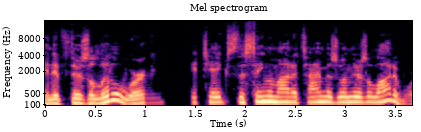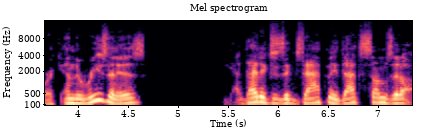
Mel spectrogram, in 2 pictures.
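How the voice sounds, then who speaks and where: A man with an ordinary speaking voice talks at a fairly quick pace and fairly high pitch, with ordinary pitch variation. The sound is dry and close with no echo, in a very clean recording with a silent background. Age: 60s. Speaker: remote worker. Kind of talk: coaching session talk.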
